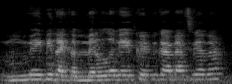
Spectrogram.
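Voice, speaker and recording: Talking fast at medium pitch, this young vlog co-host tells a storytime for her couple's channel, animated and casual, with "like" peppered throughout and rising excitement. The rough recording has a bit of hiss or hum.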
